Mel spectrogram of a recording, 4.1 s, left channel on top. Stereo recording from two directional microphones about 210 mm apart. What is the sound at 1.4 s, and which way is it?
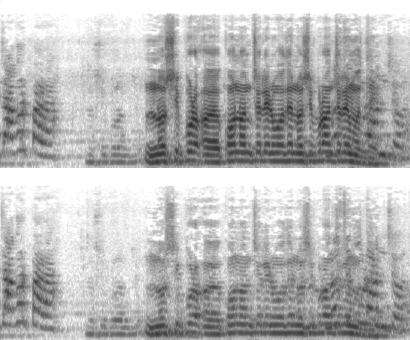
Speech, 30° left (ahead or behind).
